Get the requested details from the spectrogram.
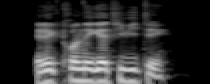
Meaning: electronegativity
- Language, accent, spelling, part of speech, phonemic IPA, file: French, France, électronégativité, noun, /e.lɛk.tʁo.ne.ɡa.ti.vi.te/, LL-Q150 (fra)-électronégativité.wav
